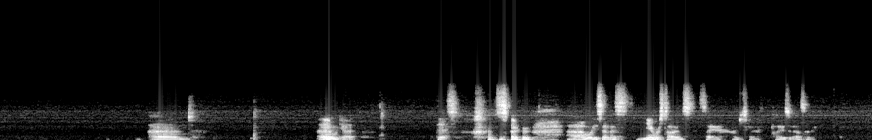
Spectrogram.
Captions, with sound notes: and here we go - this. So, (laughs) I've already sent this numerous times so I'm just going to close without sending.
